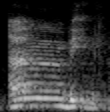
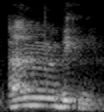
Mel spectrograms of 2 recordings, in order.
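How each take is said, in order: The two takes are said the same way.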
